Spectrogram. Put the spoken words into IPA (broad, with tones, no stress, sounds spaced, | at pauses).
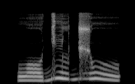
w o˩ ɟ i˥˧ l d͡ʒ u˥˩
